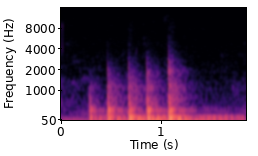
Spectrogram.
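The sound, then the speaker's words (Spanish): Five quick, evenly spaced solid knocks on a door, each with a low hollow thud, followed by a brief fading resonance. No voices are heard. “les tocan la puerta.”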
